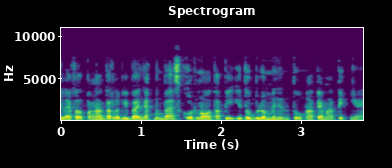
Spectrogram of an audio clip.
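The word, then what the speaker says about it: Cournot: kunci adalah Kurno itu, ini nyebutnya Kurno ya, bukan bukan Curnot ya, apa T-nya nggak dibaca, jadi bacanya Kurno.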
